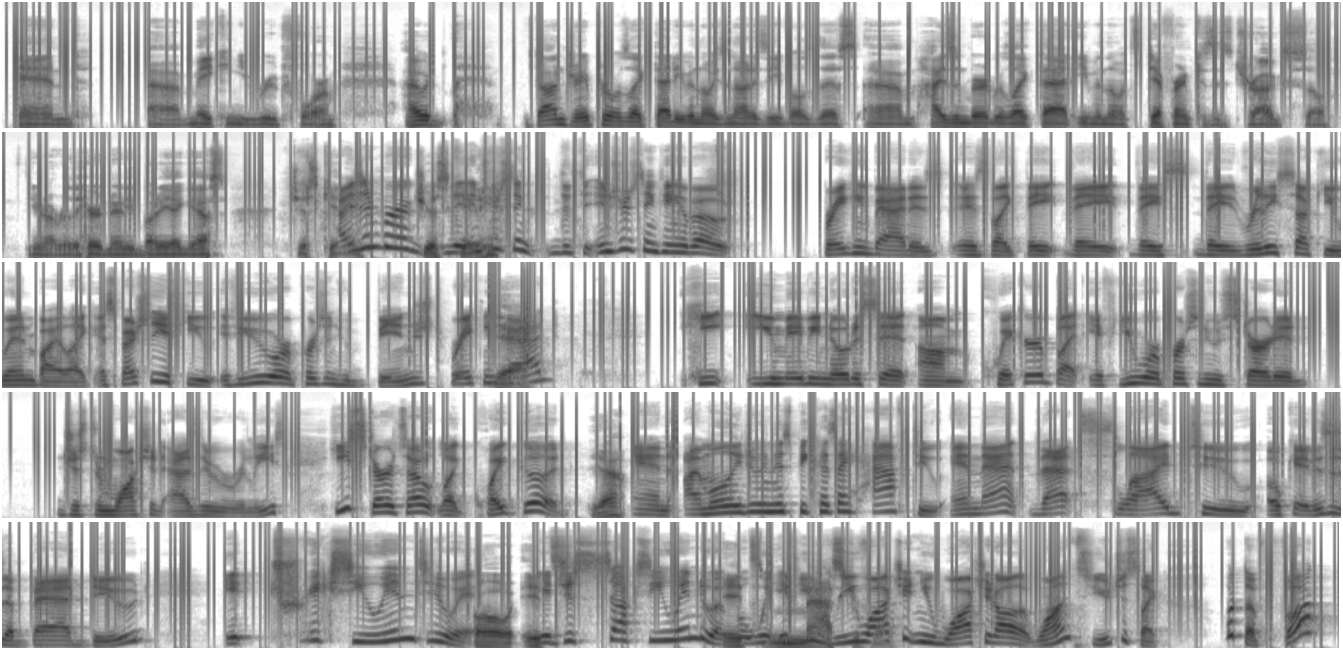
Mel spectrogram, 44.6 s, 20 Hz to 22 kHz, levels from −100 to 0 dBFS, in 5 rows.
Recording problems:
crackle, like an old record; loud; 3 dB below the speech

